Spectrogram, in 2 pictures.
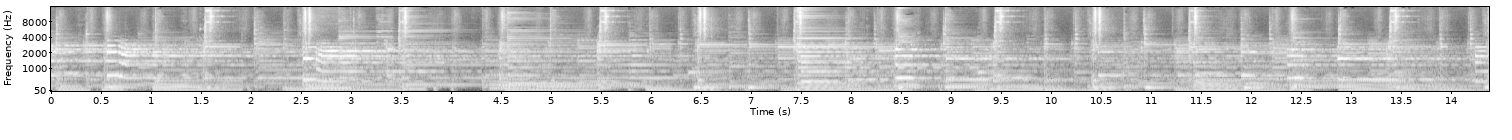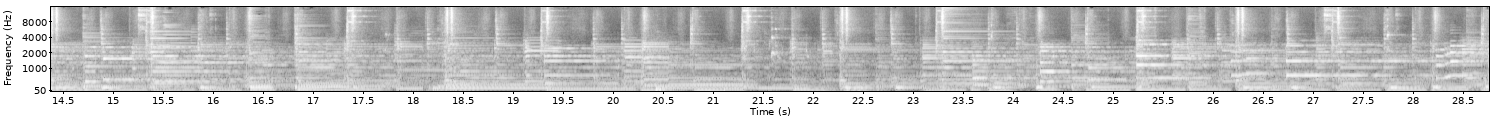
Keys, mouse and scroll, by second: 1.4 click, 10.9 click, 14.5 click, 16.0 right click, 18.4 click, 22.3 click, 25.7 ctrl+t, 26.9 shift+click.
